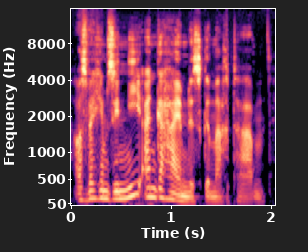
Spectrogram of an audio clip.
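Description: An actor playing a learned, earnest and gently ironic Freemason friend who teaches in a measured, rhetorical way in a radio drama. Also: male voice, mid-range voice, sing-song, dry recording. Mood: persuasive. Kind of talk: scripted philosophical dialogue in German radio drama.

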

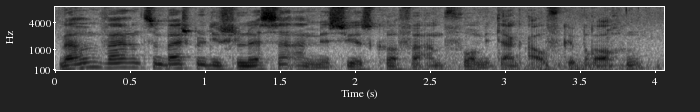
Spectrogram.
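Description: A man's voice: fairly low pitch, sing-song, fairly quick, darkish tone, breathy edge. An actor playing a sinister, cynical man in a German radio play, probing and insinuating with mock politeness. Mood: probing, leering.

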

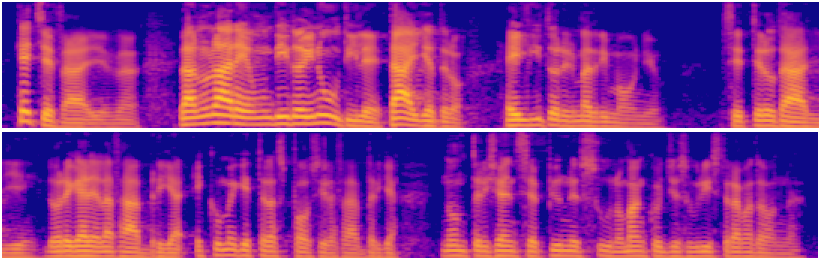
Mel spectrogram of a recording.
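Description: A man's voice: lowish voice, quick pace, fairly bright tone, pitched below the performer's own voice, lightly acted. A man playing a blunt, cynical factory worker in a monologue, talking colloquially and insistently with a Roman accent. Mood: insistent, persuading. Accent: central Italian, Roman.

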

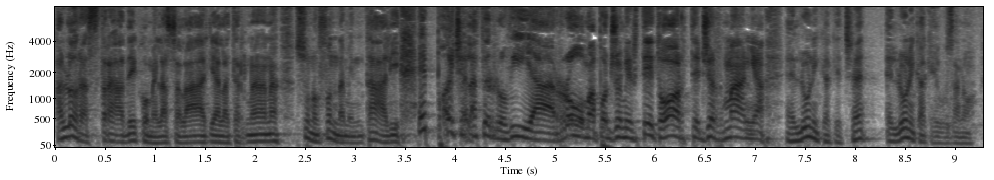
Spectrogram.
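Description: A man's voice: medium pitch, sing-song, brisk, hardly any pauses, slightly rough. A man performing a theatrical narrative monologue, telling the story emphatically in short, colloquial, repeated phrases. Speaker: stage actor and narrator.

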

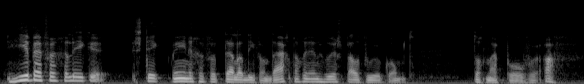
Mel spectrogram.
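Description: A man's voice: mid-range voice, animated, normal speed, mellow, husky, no room sound, muffled recording. A man narrating a radio documentary from a script, as its presenter.

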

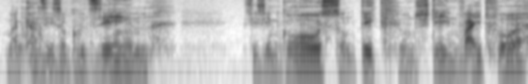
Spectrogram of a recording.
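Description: A man's voice: low voice, slow pace, fairly bright tone, breathy edge, no room sound, clean studio sound, full character voice. A man playing a sedate, naive male dog in a radio play, plain-spoken and ponderous. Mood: naive, self-satisfied. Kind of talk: German radio play acting.

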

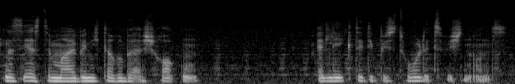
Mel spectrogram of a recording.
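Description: A woman acting in a German radio drama as a discreet, unsentimental call girl, speaking in a deadpan, breathy half-whisper. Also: deep voice, normal speed, faint music behind, natural voice. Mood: detached, confiding. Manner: deadpan, laconic.

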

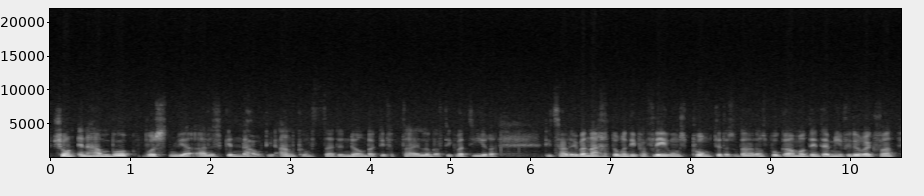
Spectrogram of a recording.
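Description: A man's voice: fairly low pitch, lively intonation, a little fast, darkish tone. An actor playing a proud, unrepentant older SS general in prison, boastfully and precisely recounting his deeds in a radio play. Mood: smug delight. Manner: boastful, precise, military enumeration. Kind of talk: German radio play dialogue.

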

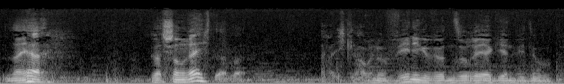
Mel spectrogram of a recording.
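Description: An actor playing a cynical, worldly male police inspector in a radio crime drama, gruff and colloquial. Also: sits low, normal speed. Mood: wry.

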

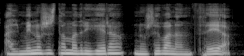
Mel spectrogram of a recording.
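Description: A woman's voice: mid-range voice, a little fast, no room sound, clean studio sound, lightly acted. A woman playing an indignant, timid male guinea pig who tells his story expressively in a children's radio play. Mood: curious. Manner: expressive, exclamatory, plaintive.

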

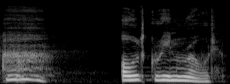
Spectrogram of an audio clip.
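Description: A woman's voice: medium pitch, lively intonation, extremely slow, dark tone, slightly rough, exaggerated voice. An actress playing a bereaved young woman in an audio drama, wounded and guarded, hesitant yet stubbornly insistent. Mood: insistent, bitter. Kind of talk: German audio drama acting.

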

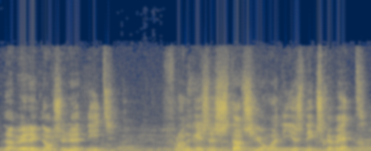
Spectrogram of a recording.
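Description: An actor playing a simple, cheerful village gossip who talks in a halting, rustic, repetitive way in a radio play. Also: male voice, on the high side, creaky, crowd noise. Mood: gossipy. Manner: halting, repeats himself, rustic.

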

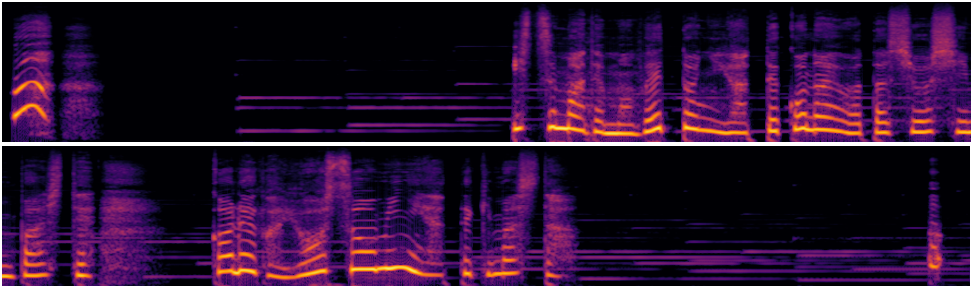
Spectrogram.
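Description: Very high-pitched, gentle young woman in love. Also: sing-song, normal speed, pauses often, soft background music. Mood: flustered, hopeful. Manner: soft-spoken polite, earnest, sweet. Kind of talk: Japanese drama CD monologue, narrating in character.

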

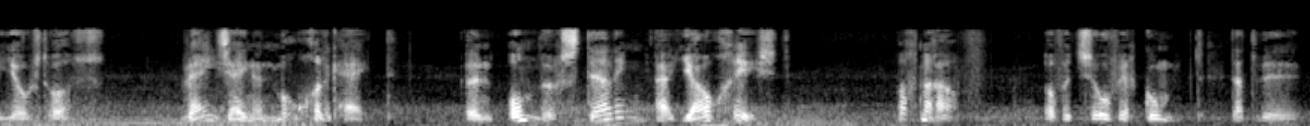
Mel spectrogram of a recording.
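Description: An actor playing a sly, patient bystander who is mocking and quietly menacing, in deliberate, condescending 1960s radio drama style. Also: male voice, low voice, exaggerated voice. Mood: quiet menace. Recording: noisy early 1960s radio recording.

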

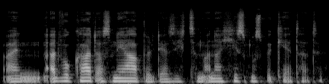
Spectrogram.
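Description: An actress playing a blunt, sardonic older woman with a husky, gravelly voice, indignantly loyal to an old friend, recounting memories in a German radio drama. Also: a bass voice, little pitch movement, a little mellow, full character voice. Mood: sardonic, confiding. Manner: blunt, sardonic, deliberate storytelling.

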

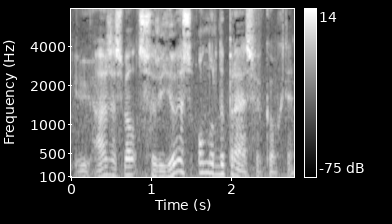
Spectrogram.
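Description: A man's voice: mid-range voice, sing-song, normal speed, slight background noise, lightly acted. An actor playing an eager, sceptical Flemish police detective in a radio drama, probing as he talks.

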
